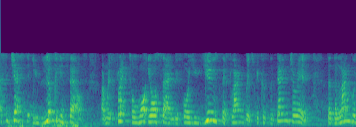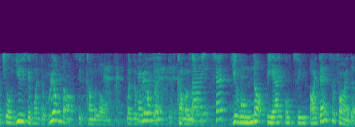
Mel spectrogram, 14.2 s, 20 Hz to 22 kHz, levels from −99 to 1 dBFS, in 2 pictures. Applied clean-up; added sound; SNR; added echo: none; Microwave oven; 18 dB; reverberation time 0.5 s.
